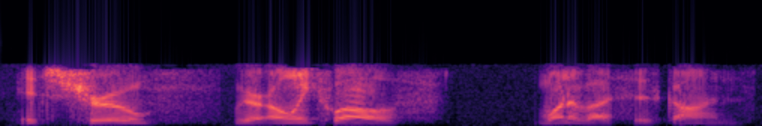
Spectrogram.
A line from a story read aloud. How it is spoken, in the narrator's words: said, sadly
